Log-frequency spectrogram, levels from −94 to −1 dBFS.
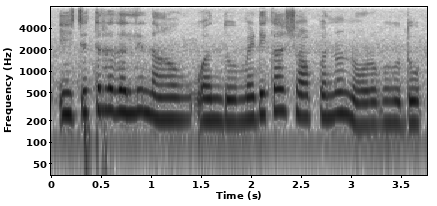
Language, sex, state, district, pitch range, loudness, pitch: Kannada, female, Karnataka, Bidar, 205-260 Hz, -16 LUFS, 230 Hz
